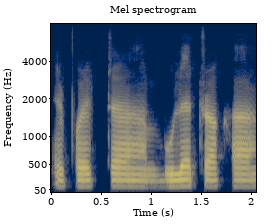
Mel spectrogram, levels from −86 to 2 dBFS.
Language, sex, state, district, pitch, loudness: Bengali, male, West Bengal, Jhargram, 110 Hz, -19 LUFS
